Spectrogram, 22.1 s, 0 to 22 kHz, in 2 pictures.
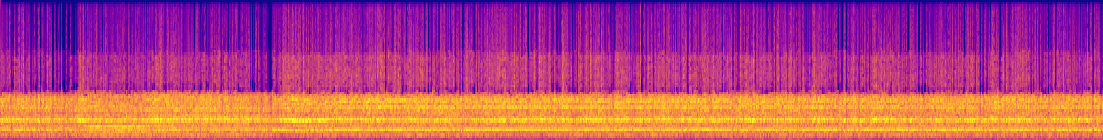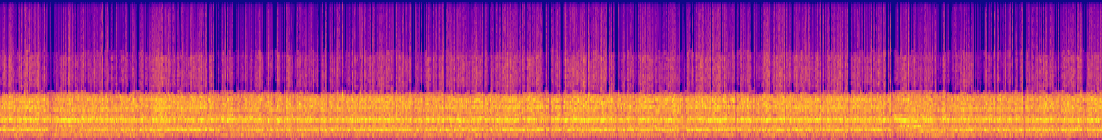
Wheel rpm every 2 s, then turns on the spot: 230, 230, 230, 230, 230, 230, 230, 240, 240, 230, 230.
none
